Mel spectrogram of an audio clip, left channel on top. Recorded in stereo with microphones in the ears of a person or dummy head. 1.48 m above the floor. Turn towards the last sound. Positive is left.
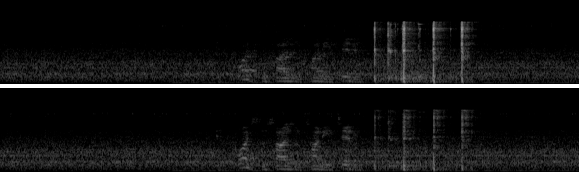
turn(degrees=75)  # may be behind; listen again after turning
